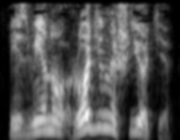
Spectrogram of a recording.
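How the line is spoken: Angry question. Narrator (Russian): сердито спросил прапорщик

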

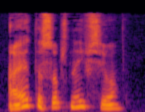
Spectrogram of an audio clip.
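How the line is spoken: Slightly sad admission. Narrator (Russian): чуточку грустно призналась Канила

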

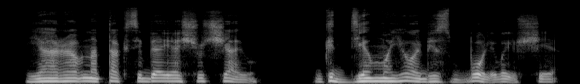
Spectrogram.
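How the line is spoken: Sighing, suddenly hoarse and warm. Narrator (Russian): Роман вздыхает, и голос его внезапно становится хриплым и теплым

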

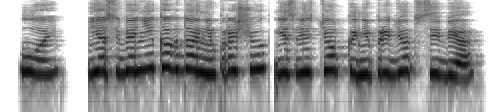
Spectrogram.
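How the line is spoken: Whimpering. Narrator (Russian): Захныкала Алинка

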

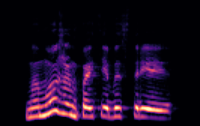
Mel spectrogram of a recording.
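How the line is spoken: Dismissive. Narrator (Russian): обронила я с пренебрежением

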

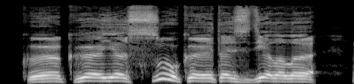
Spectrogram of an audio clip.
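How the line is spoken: Roar. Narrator (Russian): взревел он

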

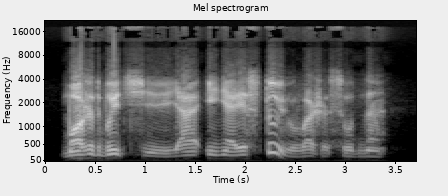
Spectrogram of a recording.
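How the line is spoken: Thoughtful. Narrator (Russian): задумчиво проговорил сэр Макдональд

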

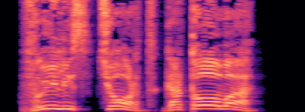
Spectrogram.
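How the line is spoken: Sudden group shout. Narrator (Russian): вдруг закричали дружно гольды

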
